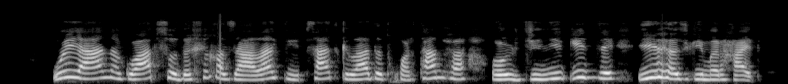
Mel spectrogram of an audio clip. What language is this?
Abkhazian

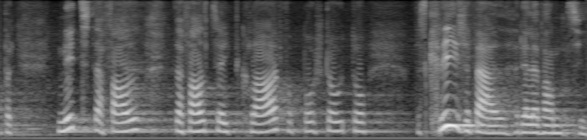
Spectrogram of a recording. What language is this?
Swiss German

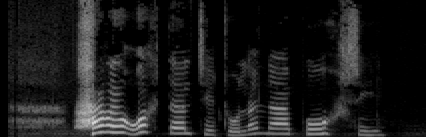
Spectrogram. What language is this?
Pashto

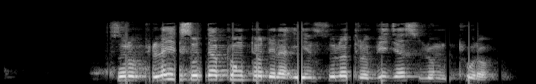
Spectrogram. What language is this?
Esperanto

